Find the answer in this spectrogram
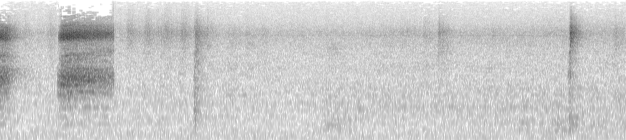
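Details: Tame hooded crow recorded in Maalot-Tarshiha, Israel, giving a single loud, harsh, rasping caw near the start, followed by quiet background with a few faint clicks and a weaker distant sound.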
